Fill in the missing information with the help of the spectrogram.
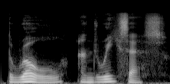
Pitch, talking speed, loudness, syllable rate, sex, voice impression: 105 Hz, 140 wpm, -19 LUFS, 3.6 syllables/s, male, masculine, adult-like, sincere, calm, kind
